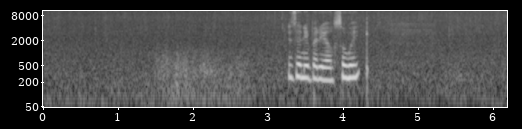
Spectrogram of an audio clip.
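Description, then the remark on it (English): Steady, gentle rain hisses softly throughout, with faint rumbles in the background; partway through, a person briefly speaks in a quiet voice over the rainfall. “It sounds a little bit softer than the day before, but it sounds like it's still raining.”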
